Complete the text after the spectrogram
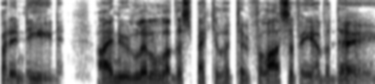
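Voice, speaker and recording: Using a put-on character voice, a man speaks at a fairly low pitch and a moderate pace on a very clean recording with a silent background. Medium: read story. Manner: gentle, reassuring.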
